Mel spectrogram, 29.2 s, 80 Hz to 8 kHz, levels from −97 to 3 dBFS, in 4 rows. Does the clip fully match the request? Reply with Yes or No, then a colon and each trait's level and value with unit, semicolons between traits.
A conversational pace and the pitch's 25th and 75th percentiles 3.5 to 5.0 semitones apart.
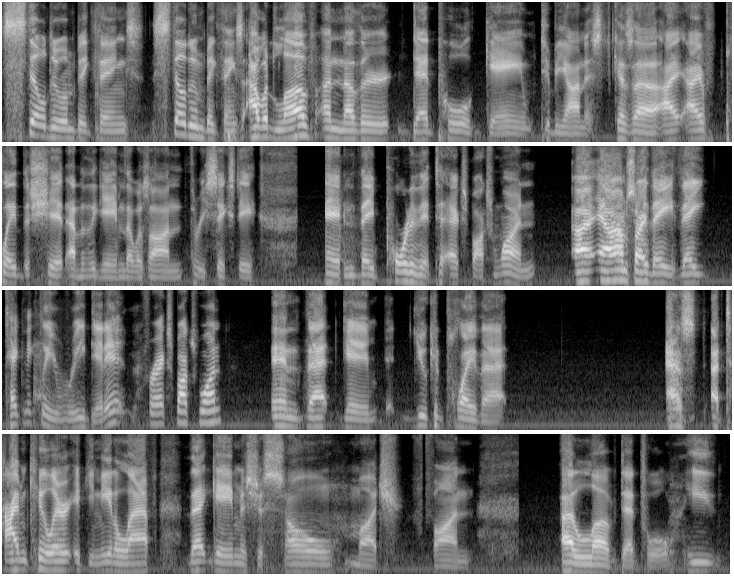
Yes: average, 160 wpm; average, 4.3 semitones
